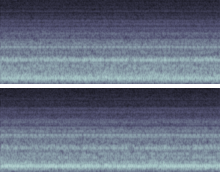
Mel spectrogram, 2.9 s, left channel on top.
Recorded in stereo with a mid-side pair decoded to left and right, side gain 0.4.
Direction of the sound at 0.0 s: 60° left.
